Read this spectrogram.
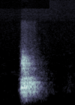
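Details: A single short, loud bark from a five-week-old Cavalier King Charles Spaniel puppy in its pen, about a third of a second long, full-bodied, then silence.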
